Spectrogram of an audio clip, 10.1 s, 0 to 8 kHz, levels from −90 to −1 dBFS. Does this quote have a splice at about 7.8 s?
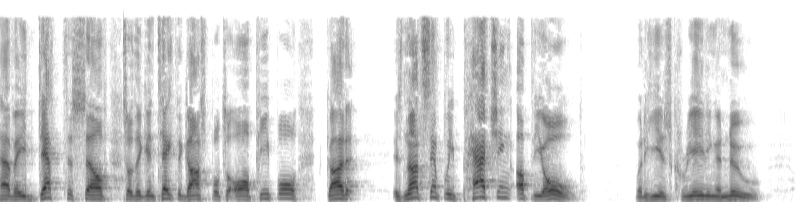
no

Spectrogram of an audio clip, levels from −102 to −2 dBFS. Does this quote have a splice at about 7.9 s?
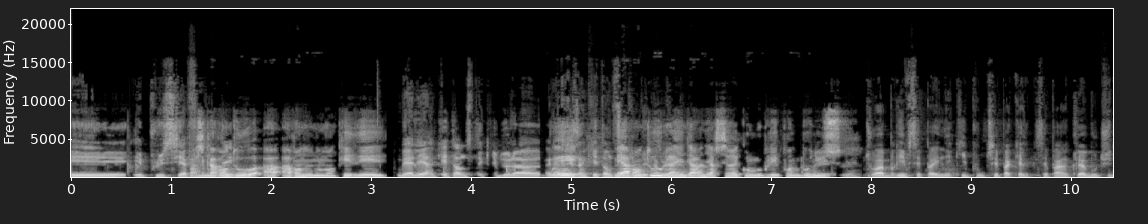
yes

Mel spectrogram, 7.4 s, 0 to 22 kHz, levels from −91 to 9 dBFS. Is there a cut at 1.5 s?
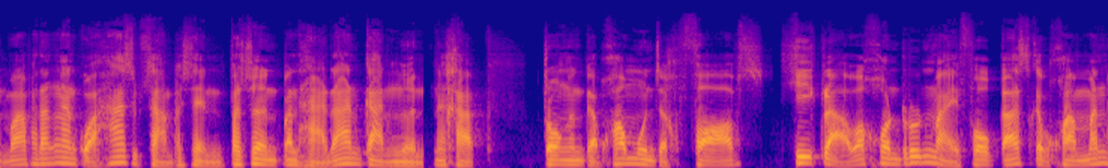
no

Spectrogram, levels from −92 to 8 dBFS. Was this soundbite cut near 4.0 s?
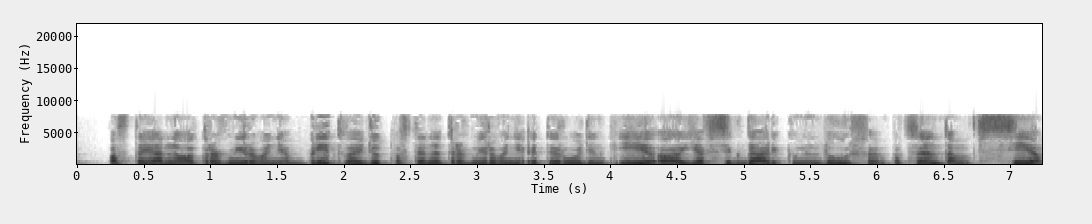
yes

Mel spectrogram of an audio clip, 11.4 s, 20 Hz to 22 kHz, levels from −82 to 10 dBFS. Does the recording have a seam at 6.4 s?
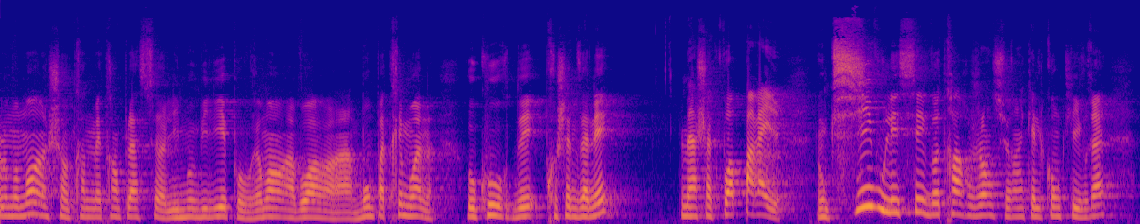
no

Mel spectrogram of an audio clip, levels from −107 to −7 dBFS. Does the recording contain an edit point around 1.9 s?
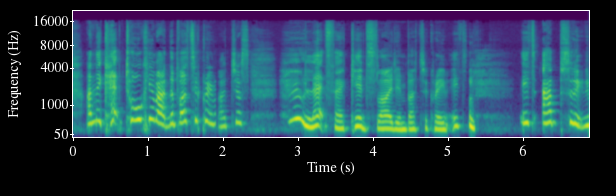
yes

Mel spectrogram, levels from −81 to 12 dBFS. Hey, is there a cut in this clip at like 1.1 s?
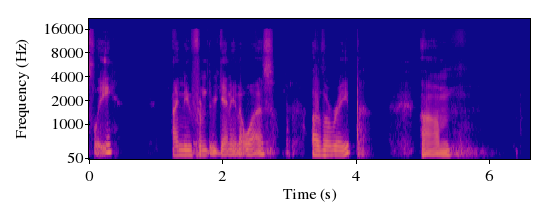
no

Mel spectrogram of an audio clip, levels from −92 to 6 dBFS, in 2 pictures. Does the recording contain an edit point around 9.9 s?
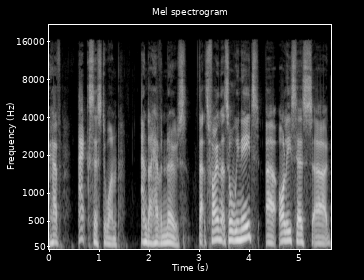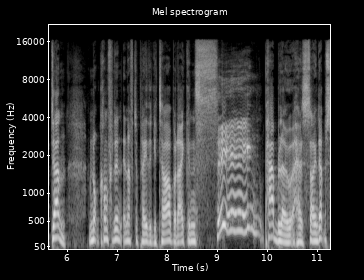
yes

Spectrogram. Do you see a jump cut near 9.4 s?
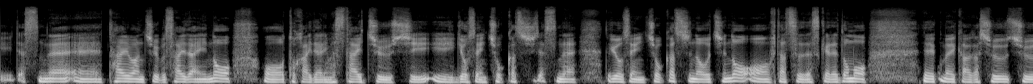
yes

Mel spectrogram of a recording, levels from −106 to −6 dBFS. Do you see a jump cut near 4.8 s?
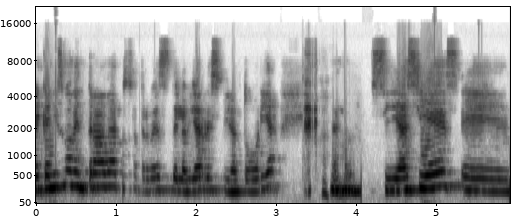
no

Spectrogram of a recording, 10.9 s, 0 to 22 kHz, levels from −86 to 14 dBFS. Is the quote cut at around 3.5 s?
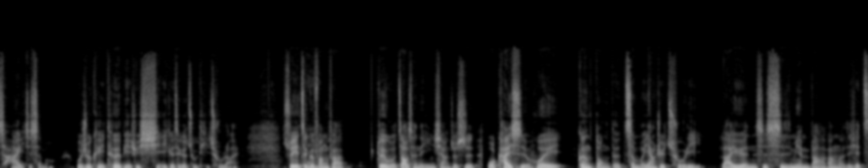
no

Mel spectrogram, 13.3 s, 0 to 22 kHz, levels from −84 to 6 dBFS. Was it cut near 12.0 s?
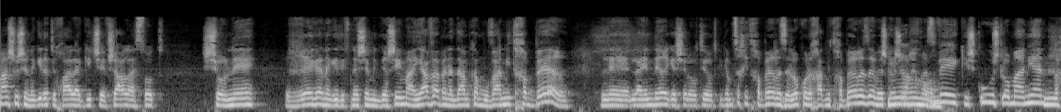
no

